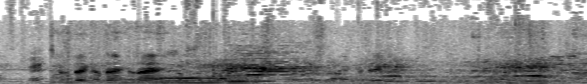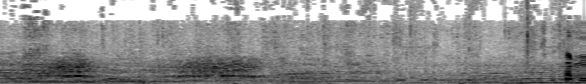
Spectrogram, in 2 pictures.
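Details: A troop of cattle coming down off a truck, one of them turning wild; overlapping drawn-out moos with rich stacked harmonics, rising and falling, sounding almost without pause, with faint human voices underneath.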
